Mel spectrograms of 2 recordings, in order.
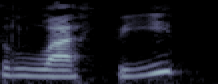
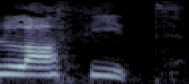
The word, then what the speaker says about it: Lafitte: It's a name, but I think it's Lafitte.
